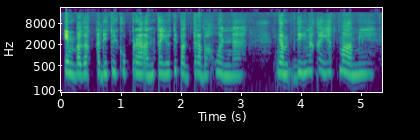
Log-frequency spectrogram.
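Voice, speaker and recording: A woman's voice: sits high, steady tone, a little slow, dry recording. A woman playing a lovelorn, clingy young student with a Filipino accent in an audio drama. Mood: wistful. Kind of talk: Ilocano audio drama acting.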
